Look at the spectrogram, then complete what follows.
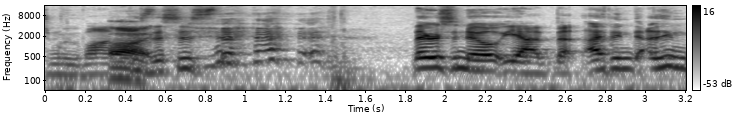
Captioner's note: thumps desk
